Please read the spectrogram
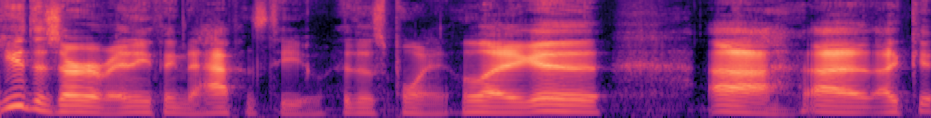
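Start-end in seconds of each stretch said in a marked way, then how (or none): none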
